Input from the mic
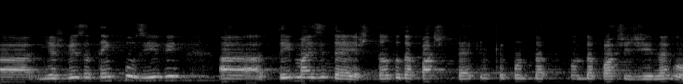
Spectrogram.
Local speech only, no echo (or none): none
